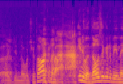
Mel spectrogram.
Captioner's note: laughs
